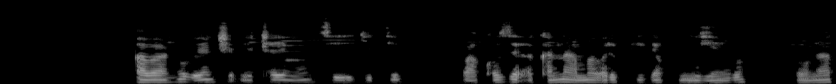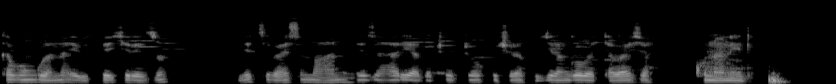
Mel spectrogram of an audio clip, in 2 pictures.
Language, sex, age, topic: Kinyarwanda, male, 18-24, health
